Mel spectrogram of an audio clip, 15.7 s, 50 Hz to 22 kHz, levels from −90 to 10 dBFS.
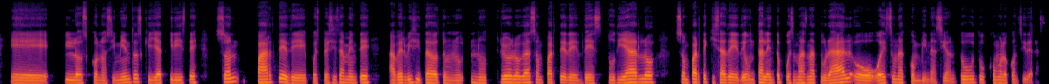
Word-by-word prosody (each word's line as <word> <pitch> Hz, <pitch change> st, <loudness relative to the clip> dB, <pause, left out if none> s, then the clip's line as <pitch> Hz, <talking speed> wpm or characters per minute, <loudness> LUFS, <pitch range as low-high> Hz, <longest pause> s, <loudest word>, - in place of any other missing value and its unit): eh, 120 Hz, -2 st, +1 dB, 0.2 s
los 130 Hz, -2 st, +1 dB
conocimientos 135 Hz, +6 st, -2 dB
que 135 Hz, -, -5 dB
ya 130 Hz, 0 st, +4 dB
adquiriste, 135 Hz, +3 st, -2 dB, 0.2 s
son 165 Hz, +3 st, 0 dB, 0.2 s
parte 150 Hz, +2 st, +4 dB
de, 120 Hz, -3 st, 0 dB
pues, 125 Hz, -1 st, -4 dB
precisamente, 140 Hz, +2 st, 0 dB, 0.3 s
haber 135 Hz, +1 st, +1 dB
visitado 140 Hz, -2 st, +2 dB
a -, -, +3 dB
tu 135 Hz, -, -3 dB
nu 120 Hz, -1 st, -5 dB
nutrióloga, 145 Hz, +2 st, +1 dB
son 145 Hz, -3 st, -4 dB
parte 140 Hz, 0 st, 0 dB
de 120 Hz, -2 st, -1 dB
de 125 Hz, +1 st, 0 dB
estudiarlo, 140 Hz, +5 st, +2 dB, 0.3 s
son 145 Hz, -2 st, -2 dB
parte 150 Hz, 0 st, +3 dB
quizá 135 Hz, -1 st, 0 dB
de 130 Hz, -2 st, +1 dB
de 125 Hz, -, +1 dB
un 135 Hz, -, -2 dB
talento, 140 Hz, 0 st, +2 dB
pues, 135 Hz, -3 st, -3 dB
más 135 Hz, +1 st, 0 dB
natural 140 Hz, +4 st, +2 dB
o 120 Hz, -3 st, +4 dB
o 125 Hz, -, +4 dB
es 130 Hz, +3 st, -1 dB
una 145 Hz, -2 st, 0 dB
combinación? 120 Hz, -2 st, -5 dB
¿Tú 145 Hz, 0 st, 0 dB
tú 145 Hz, -2 st, -4 dB
cómo 135 Hz, -1 st, -3 dB
lo 130 Hz, -, 0 dB
consideras? -, -, -8 dB
135 Hz, 160 wpm, -23 LUFS, 125-145 Hz, 0.3 s, ya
